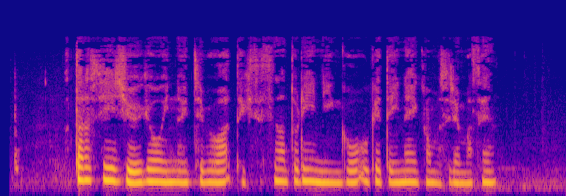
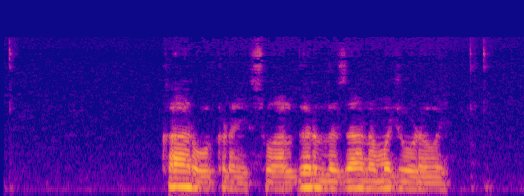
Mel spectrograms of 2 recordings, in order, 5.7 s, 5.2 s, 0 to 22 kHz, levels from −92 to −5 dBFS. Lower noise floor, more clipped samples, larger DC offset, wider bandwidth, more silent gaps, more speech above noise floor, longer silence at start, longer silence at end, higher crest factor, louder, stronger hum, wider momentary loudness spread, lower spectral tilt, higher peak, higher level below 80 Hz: second, -50 dBFS vs -66 dBFS; neither; neither; about the same, 11 kHz vs 11 kHz; neither; second, 28 dB vs 40 dB; second, 0.15 s vs 1.65 s; about the same, 0.7 s vs 0.75 s; about the same, 22 dB vs 20 dB; first, -23 LUFS vs -27 LUFS; neither; second, 9 LU vs 12 LU; second, -6 dB/octave vs -8 dB/octave; first, -2 dBFS vs -8 dBFS; second, -68 dBFS vs -60 dBFS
